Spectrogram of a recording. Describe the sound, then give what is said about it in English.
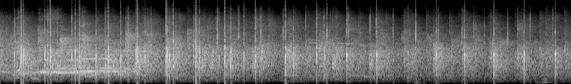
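A live radio show audience breaks into sustained applause for author Ling Ma, dense overlapping claps forming a steady crackling wash with sharper individual claps popping out, holding at a fairly loud level throughout. “Please give her a big hand.”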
